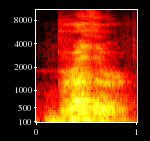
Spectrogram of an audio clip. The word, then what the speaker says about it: brother: نفس الحكايه الاو هنا بنطقها والتي اتش بنطقها brother.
